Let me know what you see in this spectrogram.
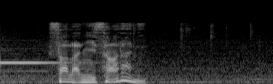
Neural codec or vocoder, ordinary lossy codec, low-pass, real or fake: none; none; 7.2 kHz; real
